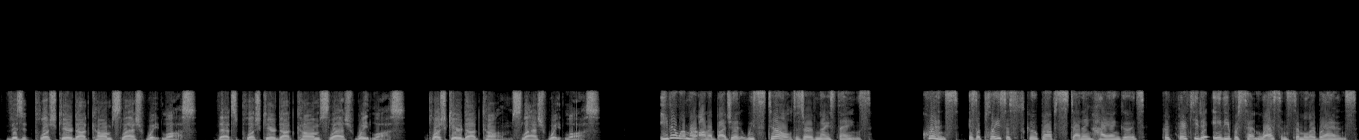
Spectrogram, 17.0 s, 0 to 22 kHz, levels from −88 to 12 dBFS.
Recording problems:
high frequencies cut off; noticeable; nothing above 8 kHz
distortion; slight; 9% of the sound clipped

